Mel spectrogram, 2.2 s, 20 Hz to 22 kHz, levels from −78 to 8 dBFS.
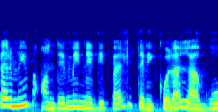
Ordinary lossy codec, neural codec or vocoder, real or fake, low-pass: none; codec, 44.1 kHz, 7.8 kbps, DAC; fake; 7.2 kHz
